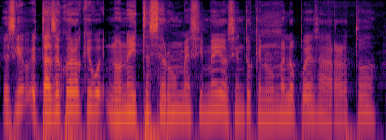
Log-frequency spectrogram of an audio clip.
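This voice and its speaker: A man's voice: sits high, steady tone, mellow, clear, resonant tone. A young man with a Mexican accent in casual, slangy chat, acting out old exchanges. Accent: Mexican Spanish. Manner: fast, slangy, acts out past exchanges.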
